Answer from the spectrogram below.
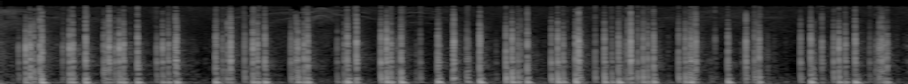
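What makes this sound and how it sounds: A hollow, medium-sized rectangular cardboard box printed in blue and black is held in both hands and tapped and scratched with fingertips and nails. The result is a quick, uneven run of short, hollow taps with a low, boomy thump and a faint papery scratch between them.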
